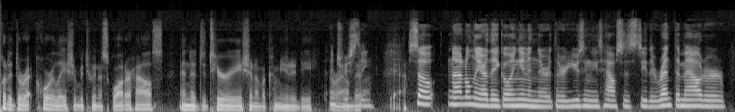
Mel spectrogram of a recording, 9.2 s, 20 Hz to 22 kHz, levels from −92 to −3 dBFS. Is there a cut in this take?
yes; 1 cut; at 2.1 s

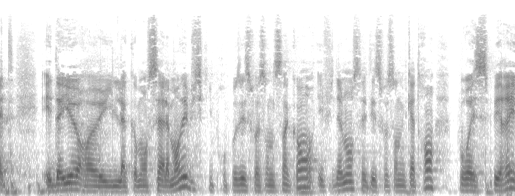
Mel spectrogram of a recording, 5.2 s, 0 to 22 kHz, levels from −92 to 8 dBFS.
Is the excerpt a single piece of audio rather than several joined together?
yes; 0 cuts

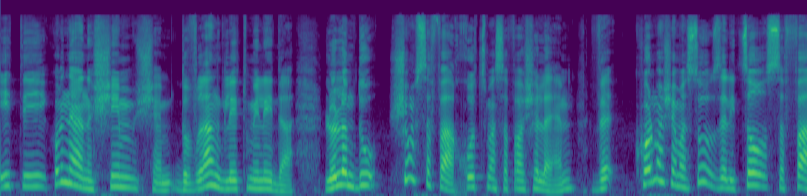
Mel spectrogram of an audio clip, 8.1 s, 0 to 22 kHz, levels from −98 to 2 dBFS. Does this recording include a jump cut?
yes; 2 cuts; at 3.8 s, 5.8 s

